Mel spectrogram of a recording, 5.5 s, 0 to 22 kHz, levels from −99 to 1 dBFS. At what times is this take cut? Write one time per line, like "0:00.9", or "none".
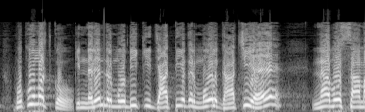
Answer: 0:01.1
